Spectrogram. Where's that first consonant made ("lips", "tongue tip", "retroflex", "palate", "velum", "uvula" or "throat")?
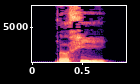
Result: tongue tip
